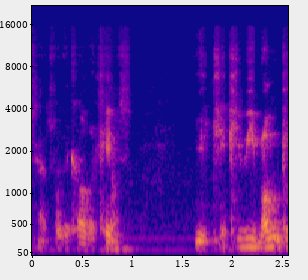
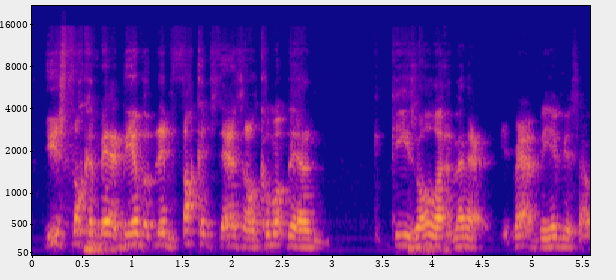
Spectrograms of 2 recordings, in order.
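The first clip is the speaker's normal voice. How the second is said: put-on thoroughly Scottish accent, loud, proper scolding tone; 4 semitones higher, 5 dB louder than usual. Retelling a mum shouting up the stairs: imitating mum's proper scottish accent. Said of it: "Scottish like that, proper Scottish".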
